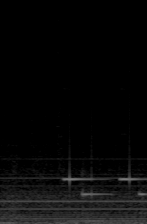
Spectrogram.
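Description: Two short two-note chimes about a second apart, each a bright higher note falling to a lower one, over a low steady hum.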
